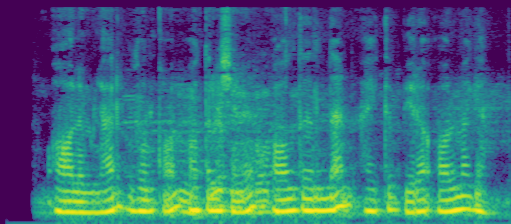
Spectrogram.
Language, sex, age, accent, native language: Uzbek, male, 25-34, Surxondaryo, Uzbek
